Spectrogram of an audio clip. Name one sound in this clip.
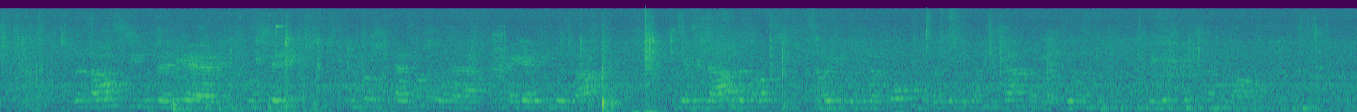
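A man speaks calmly through a loudspeaker in a large echoing hall.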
